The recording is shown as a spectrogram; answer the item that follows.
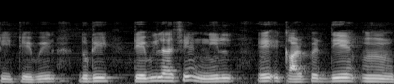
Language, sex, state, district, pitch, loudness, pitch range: Bengali, male, West Bengal, Purulia, 145 Hz, -18 LUFS, 135-155 Hz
